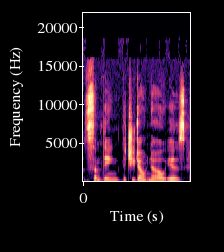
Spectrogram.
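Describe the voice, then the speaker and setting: A woman with a naturally raspy voice, hoarse right now, talking casually and earnestly as a solo podcast host. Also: low-pitched, fairly even intonation, measured pace, a little mellow, no room sound, clean studio sound. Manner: encouraging, earnest, many "right?" asides.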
